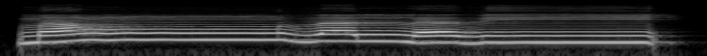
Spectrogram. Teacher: نون ساکن کے بعد حرف ذال آ گیا، تو یہاں پر اخفا کریں گے کیونکہ ذال بھی حروف اخفا میں سے ایک ہے۔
